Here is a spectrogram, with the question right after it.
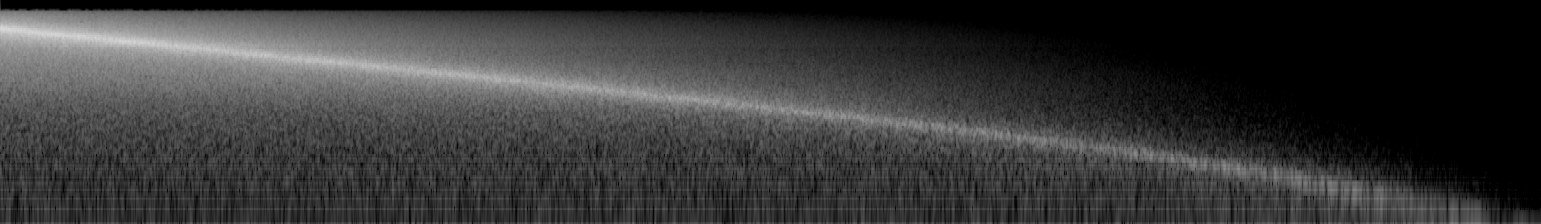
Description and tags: White Noise (High to Low)
a, cutoff, high, low, simple, whitenoise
